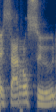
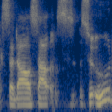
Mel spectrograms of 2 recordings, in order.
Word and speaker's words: Sadalsvvd: yeah totally um so i go by saddle sued online uh i think i'm horribly butchering it i think the real pronunciation is something like saddam sued or something like that because it's arabic um but you know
